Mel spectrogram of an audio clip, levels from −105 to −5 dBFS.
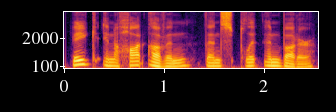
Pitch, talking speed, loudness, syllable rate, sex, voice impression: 130 Hz, 210 wpm, -17 LUFS, 5.1 syllables/s, male, masculine, adult-like, tensed, slightly powerful, bright, clear, cool, intellectual, slightly calm, friendly, lively, kind, slightly modest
